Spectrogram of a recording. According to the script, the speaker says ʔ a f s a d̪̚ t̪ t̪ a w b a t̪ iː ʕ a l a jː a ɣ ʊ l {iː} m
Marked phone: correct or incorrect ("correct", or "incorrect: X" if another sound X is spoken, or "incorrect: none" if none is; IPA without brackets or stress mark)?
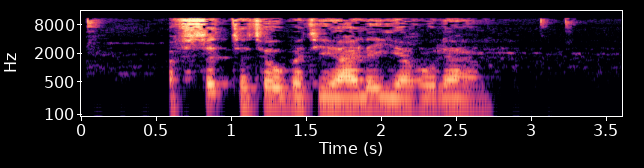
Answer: incorrect: aː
